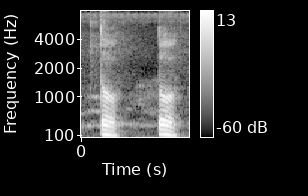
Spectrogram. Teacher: त बोलते समय दांत को छूती है। देख लीजिए त बोलते हैं तो दांत को छू लेती है। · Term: स्पर्श व्यंजन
